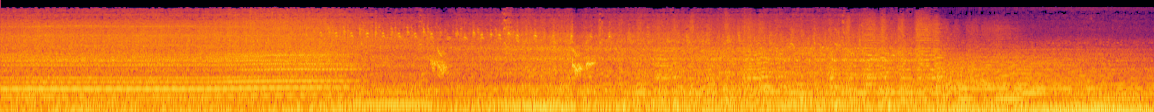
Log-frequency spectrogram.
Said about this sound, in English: You know, it might be the bass sound, might be Obi-Wan's ship. No one is really going to be able to identify it as a plane, especially after Ben gets done tweaking it out.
